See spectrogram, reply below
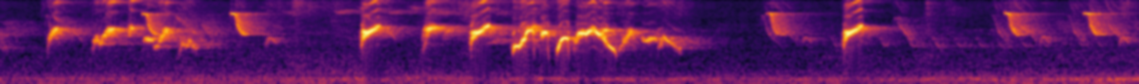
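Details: A red-whiskered bulbul sings its morning training song: an opening series of chirps, a loud fast warbled phrase, then spaced single bright notes and short whistles, with a low hum beneath.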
